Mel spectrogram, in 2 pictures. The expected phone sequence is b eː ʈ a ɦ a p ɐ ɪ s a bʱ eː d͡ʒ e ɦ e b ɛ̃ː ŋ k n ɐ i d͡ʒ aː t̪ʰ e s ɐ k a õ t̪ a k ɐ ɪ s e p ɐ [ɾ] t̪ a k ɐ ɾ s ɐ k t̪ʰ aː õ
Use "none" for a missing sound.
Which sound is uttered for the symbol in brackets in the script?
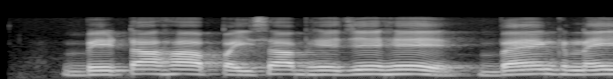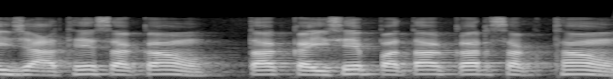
none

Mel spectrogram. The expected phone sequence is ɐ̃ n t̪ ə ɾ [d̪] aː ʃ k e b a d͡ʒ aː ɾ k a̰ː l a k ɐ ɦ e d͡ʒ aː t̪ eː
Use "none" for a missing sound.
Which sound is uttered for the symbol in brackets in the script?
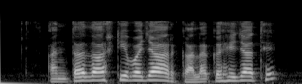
d̪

